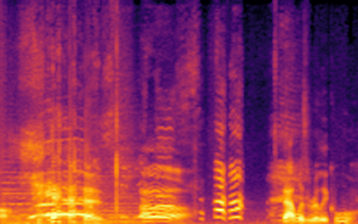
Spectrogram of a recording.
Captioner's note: laughs; hands clap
